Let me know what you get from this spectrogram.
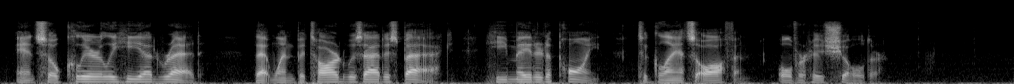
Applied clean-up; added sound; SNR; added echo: none; none; none; none.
